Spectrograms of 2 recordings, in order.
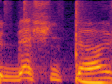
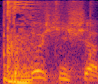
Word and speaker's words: Doshisha: attaché à l'université de Dashita, je l'ai bien prononcé. Doshisha, pardon, à Kyoto, au Japon.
